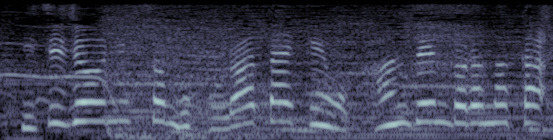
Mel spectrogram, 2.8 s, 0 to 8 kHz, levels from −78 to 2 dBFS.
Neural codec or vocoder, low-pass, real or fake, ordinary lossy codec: none; 7.2 kHz; real; none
